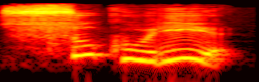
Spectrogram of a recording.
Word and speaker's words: sucuri: Sucuri é oxítona terminada em i.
